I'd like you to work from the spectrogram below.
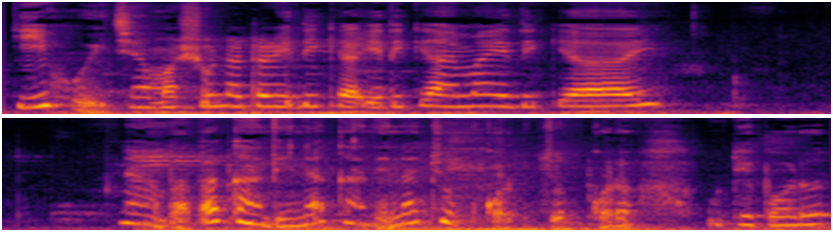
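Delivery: calm her down like a gentle dad; soothing father. Acted.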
